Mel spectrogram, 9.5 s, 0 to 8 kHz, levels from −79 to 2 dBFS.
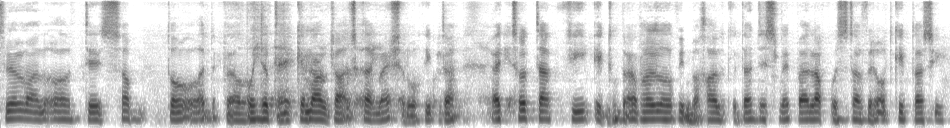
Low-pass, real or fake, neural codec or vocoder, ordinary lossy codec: none; fake; codec, 16 kHz, 1 kbps, FunCodec, trained on LibriTTS, 50 frames a second; none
